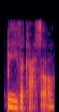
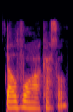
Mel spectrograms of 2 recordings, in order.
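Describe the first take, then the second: First: The first word sounds like 'Beaver'. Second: The first word sounds like 'Bel-vwar'. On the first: This is how local people say the name. "that's how you pronounce it" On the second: This follows the spelling of the name. "it's spelled as if it's Belvoir Castle"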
